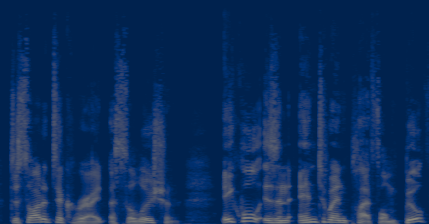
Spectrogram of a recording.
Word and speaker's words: EQL: Andrew Lip is the CEO and co-founder of Equal, that's EQL, pronounced equal.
